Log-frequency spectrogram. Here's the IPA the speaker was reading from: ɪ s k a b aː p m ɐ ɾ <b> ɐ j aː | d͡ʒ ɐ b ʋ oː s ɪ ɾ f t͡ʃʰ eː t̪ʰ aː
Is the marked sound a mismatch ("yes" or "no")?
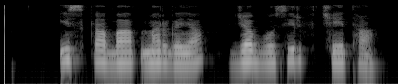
yes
